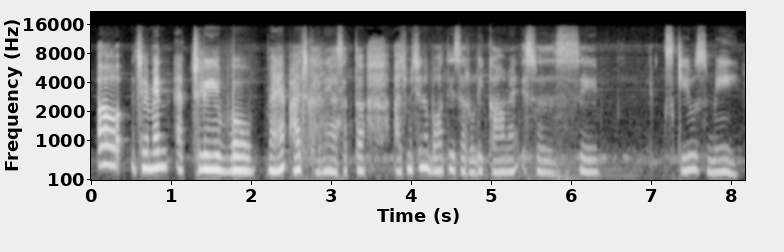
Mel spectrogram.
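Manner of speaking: ordinary delivery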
